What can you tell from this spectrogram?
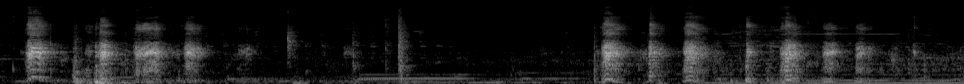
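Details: Podenco Ibicenco in a pig attack gives bursts of sharp, harsh barks in quick succession, a pause with low humming tones, then another volley of rapid barks.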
